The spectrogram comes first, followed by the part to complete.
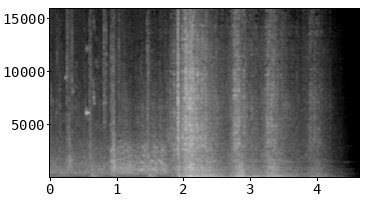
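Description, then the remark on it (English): Ricky's pickup truck engine cranks with a quick whirring starter, then catches and revs up loudly before settling into a rough, throaty idle, with no talking. “Totally missed the sound of Ricky's pickup truck starting up.”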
